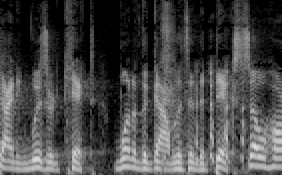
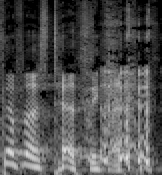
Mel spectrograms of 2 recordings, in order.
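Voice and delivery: higher, laughing repeat; 5 semitones higher than usual. Real, not acted. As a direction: giggle it out. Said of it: "echo of listener's line".

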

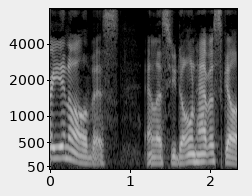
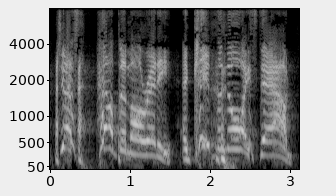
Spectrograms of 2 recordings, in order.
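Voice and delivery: high-pitched frantic shouting; screech-high rant building to a comic climax; hammed-up yell; 13 semitones higher than usual. A narrator's reading. Interrupted merc monk demands silence from below, yelling. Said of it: "he yelled".

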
